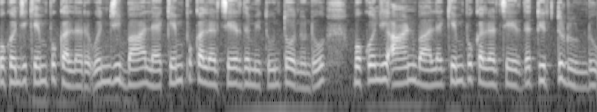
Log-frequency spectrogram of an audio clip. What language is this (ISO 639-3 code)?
tcy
